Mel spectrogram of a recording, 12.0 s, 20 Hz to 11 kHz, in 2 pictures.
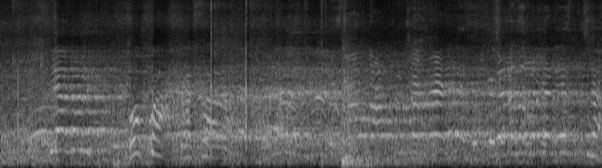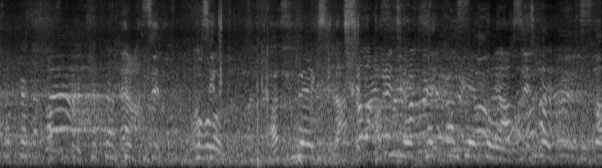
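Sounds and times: men shouting: 0:00.4 - 0:07.5.

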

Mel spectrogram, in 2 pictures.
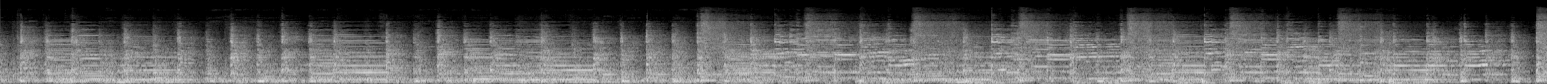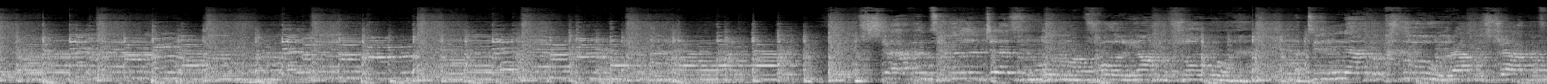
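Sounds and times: drums struck with mallets: 0:00.0 - 0:30.9
electric guitar strumming: 0:00.0 - 0:30.9.

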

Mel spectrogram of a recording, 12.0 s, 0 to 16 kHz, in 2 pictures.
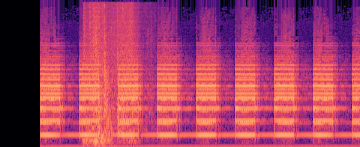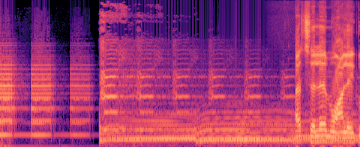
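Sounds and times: buzzy electronic warning beeps: 0:00.7 - 0:07.6.

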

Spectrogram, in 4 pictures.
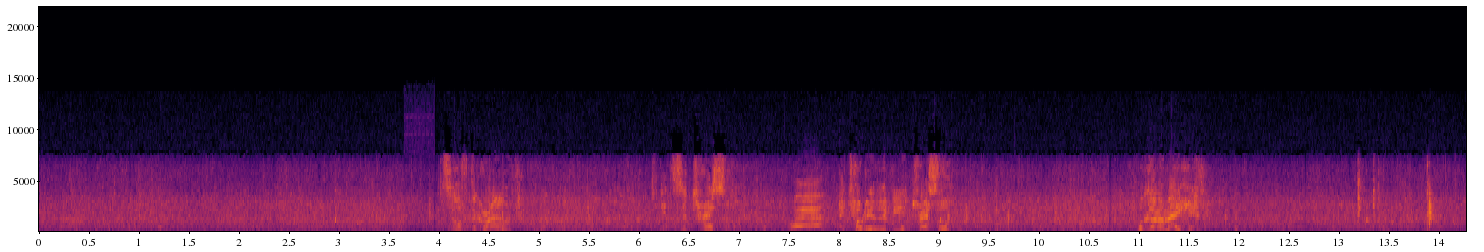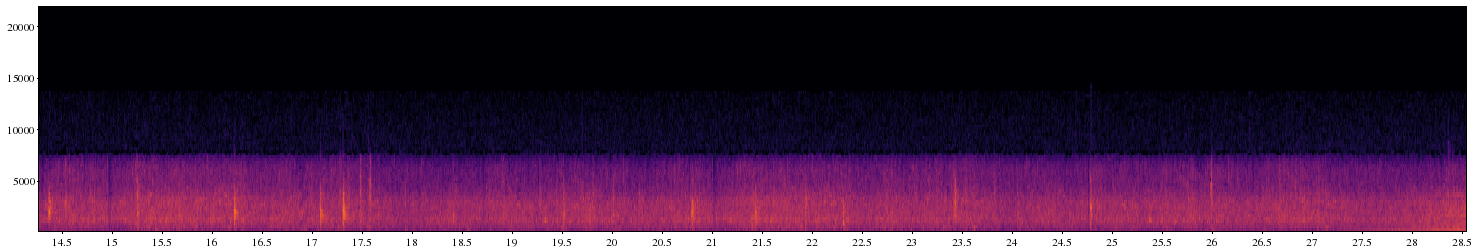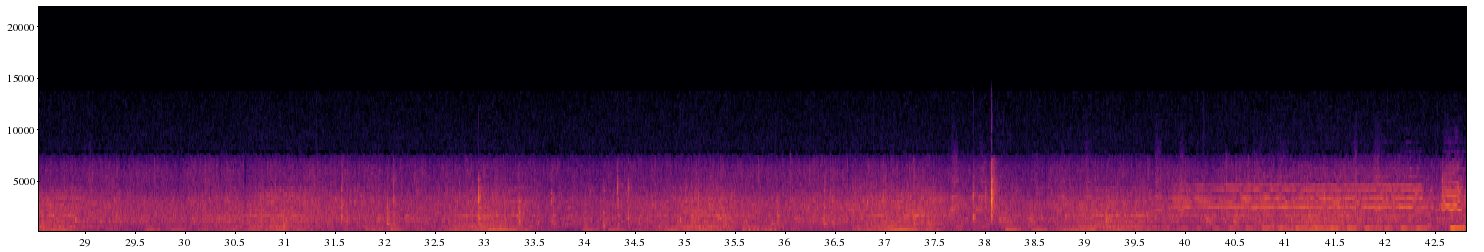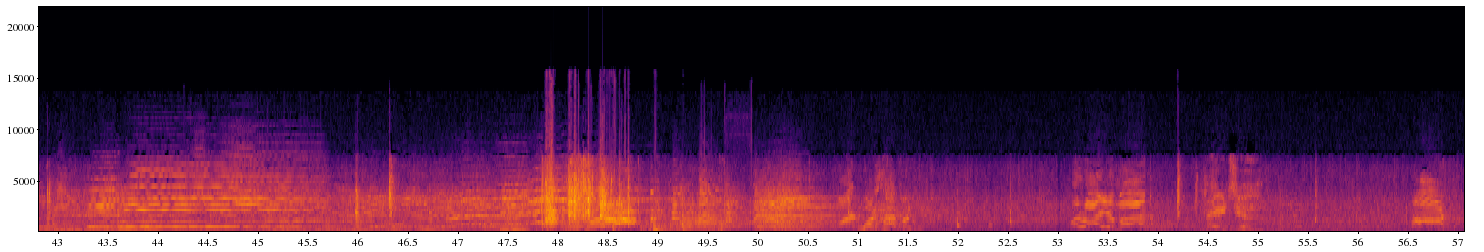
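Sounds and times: steady rushing noise: 0:26.2 - 0:44.3
dramatic film score: 0:27.0 - 0:57.0.

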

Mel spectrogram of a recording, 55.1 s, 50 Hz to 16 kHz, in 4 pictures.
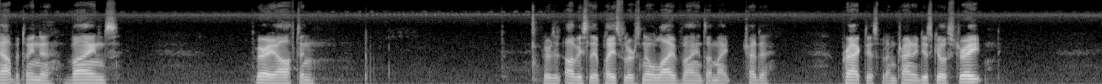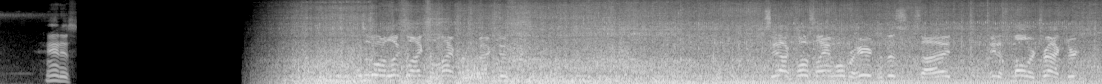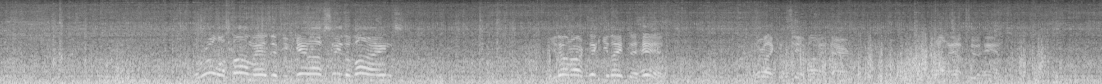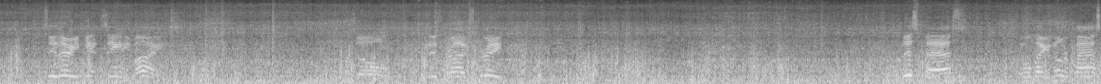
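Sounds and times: tractor engine running under load: 0:17.0 - 0:55.0.

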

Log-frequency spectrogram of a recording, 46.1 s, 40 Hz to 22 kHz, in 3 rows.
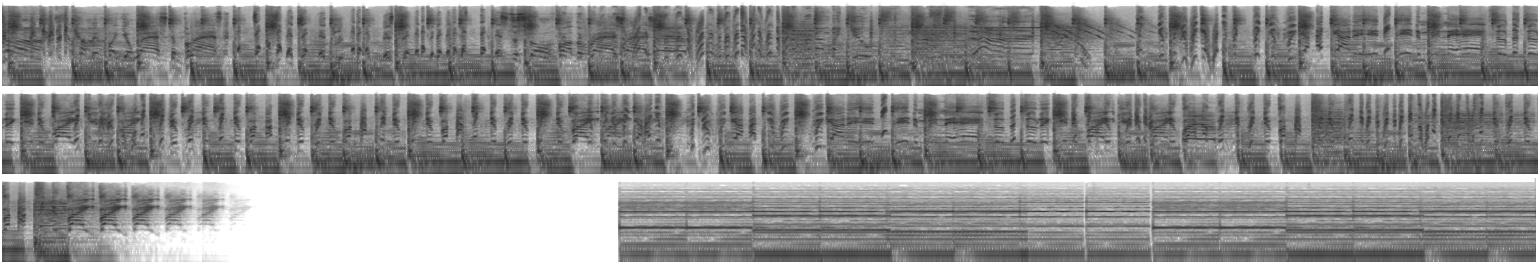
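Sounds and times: hip-hop drum and bass loop: 0:00.0 - 0:31.8
turntable scratching: 0:00.0 - 0:31.8.

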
